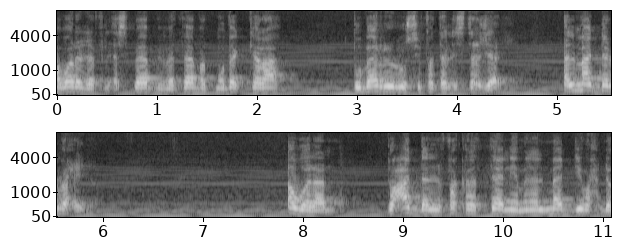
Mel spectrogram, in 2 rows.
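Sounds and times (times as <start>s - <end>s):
man talking: 0.0s - 2.3s, 3.0s - 6.0s, 7.8s - 11.0s
electrical mains hum: 0.0s - 11.0s.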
